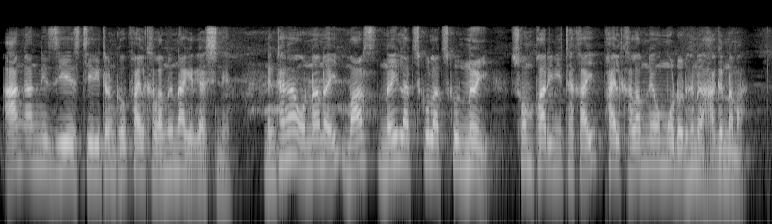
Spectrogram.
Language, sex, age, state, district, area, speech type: Bodo, male, 30-45, Assam, Kokrajhar, rural, read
